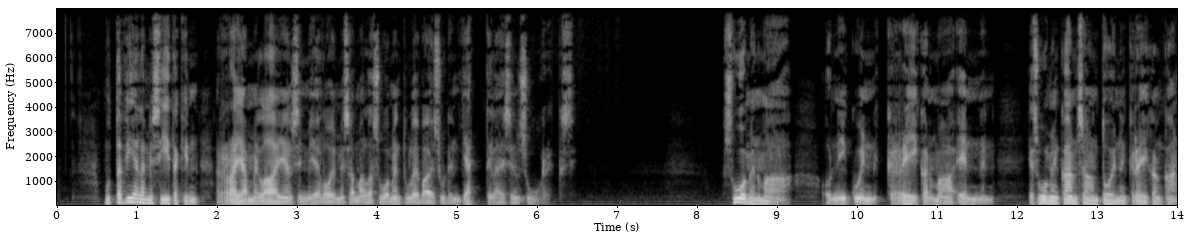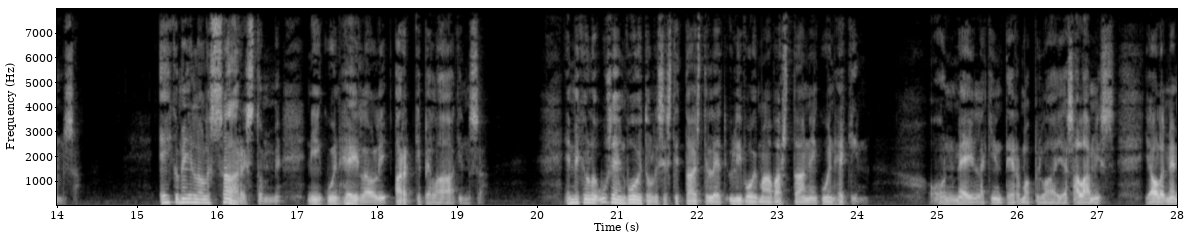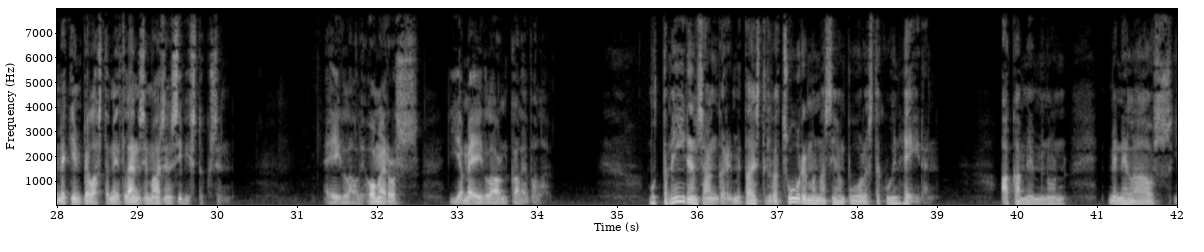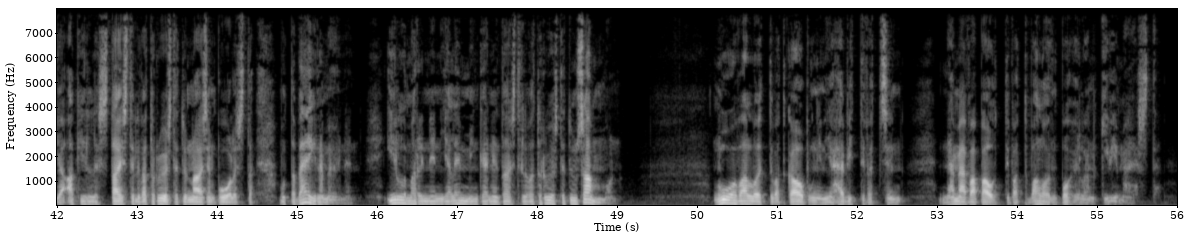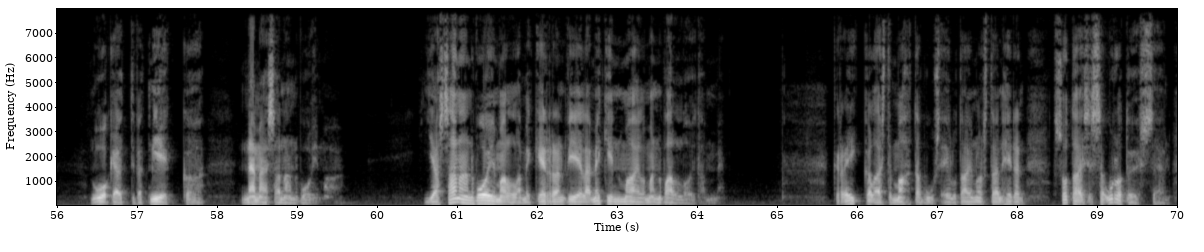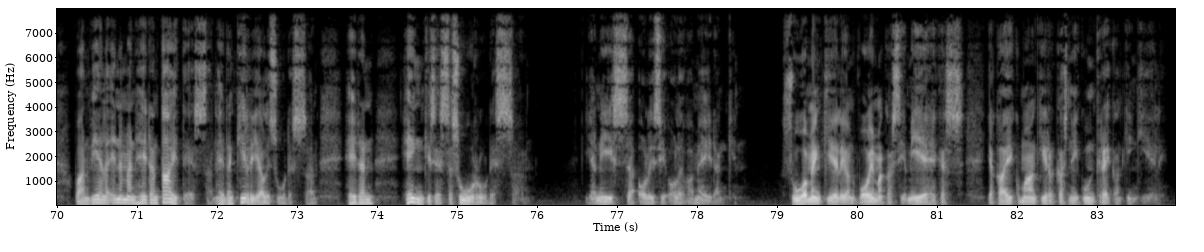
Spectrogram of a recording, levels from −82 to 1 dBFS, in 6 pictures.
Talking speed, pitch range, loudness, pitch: 110 wpm, 75-105 Hz, -20 LUFS, 90 Hz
